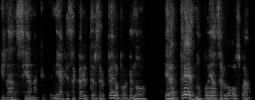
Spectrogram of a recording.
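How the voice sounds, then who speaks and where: A man lecturing on psychology retells a fairy tale in a husky, fairly high voice. He tells it in a lively way and keeps checking in with his listeners. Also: brisk, highs cut off. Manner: lively storytelling, frequent tag questions. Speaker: teacher of analytical psychology. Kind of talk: storytelling lecture.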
